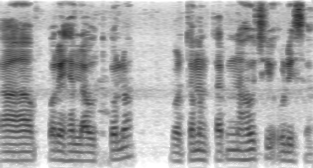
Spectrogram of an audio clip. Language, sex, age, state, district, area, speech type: Odia, male, 18-30, Odisha, Nuapada, urban, spontaneous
